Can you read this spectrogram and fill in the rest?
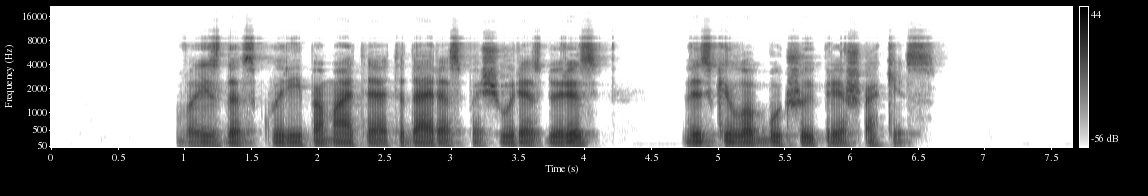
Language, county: Lithuanian, Vilnius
